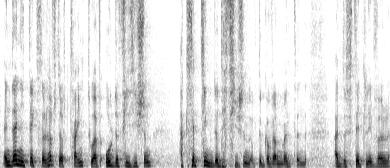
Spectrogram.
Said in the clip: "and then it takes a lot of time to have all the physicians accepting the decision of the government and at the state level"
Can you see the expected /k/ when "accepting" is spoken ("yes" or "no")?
yes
